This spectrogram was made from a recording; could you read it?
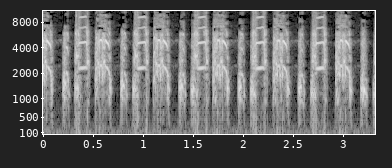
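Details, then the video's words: Female Grey francolin (teetar) calling close by: loud, harsh, rasping squawk notes repeated quickly and steadily, nearly two per second, each a broad noisy burst with a thin high ringing tone, over a quiet background. "female teetar ki awaz"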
